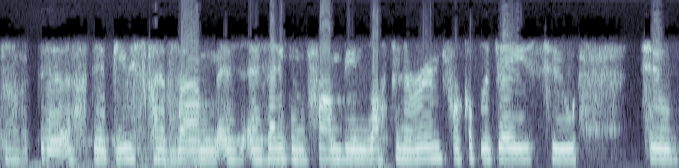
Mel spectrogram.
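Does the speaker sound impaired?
Yes: cleft palate; congenital, with leg problems, could not eat properly before age 6, over 30 surgeries in Ireland.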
